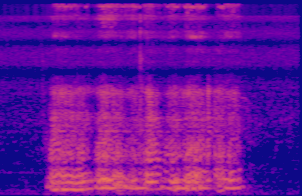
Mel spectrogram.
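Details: Corgi snoring: one long, rumbling, fluttering breath with a throaty vibration.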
